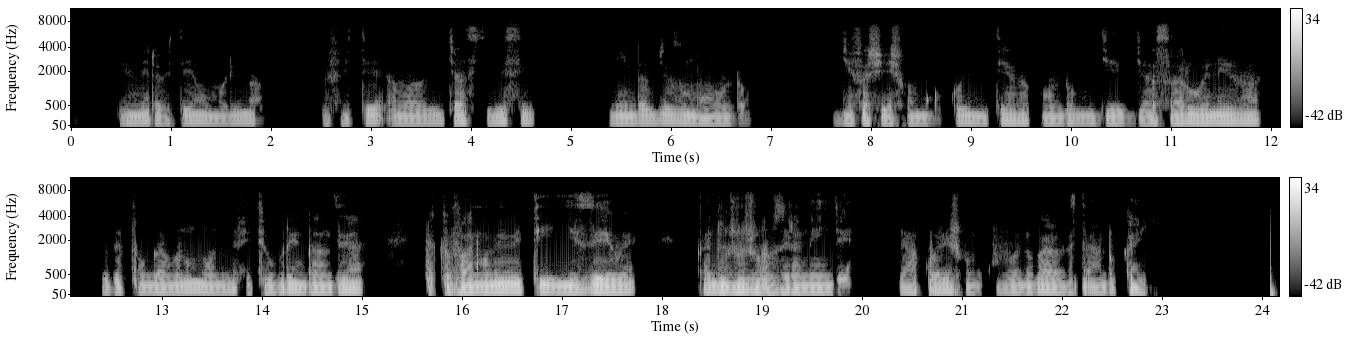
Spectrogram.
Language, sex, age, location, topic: Kinyarwanda, male, 25-35, Kigali, health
